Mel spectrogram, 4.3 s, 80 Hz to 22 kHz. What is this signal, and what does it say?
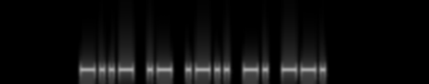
Morse code, heard as a keyed tone, about 25 wpm, 700 Hz. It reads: XALNG
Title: Code Groups - 5 Letters - 25wpm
